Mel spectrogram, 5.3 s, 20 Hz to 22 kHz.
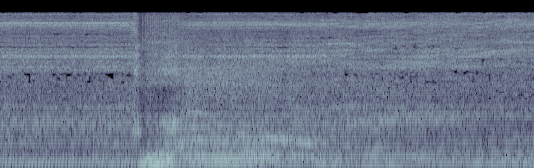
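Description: A Toyota 1FZ engine with a freshly installed cylinder head fires up and revs, its roar rising and then easing into a steady, close running note, with no one talking.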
